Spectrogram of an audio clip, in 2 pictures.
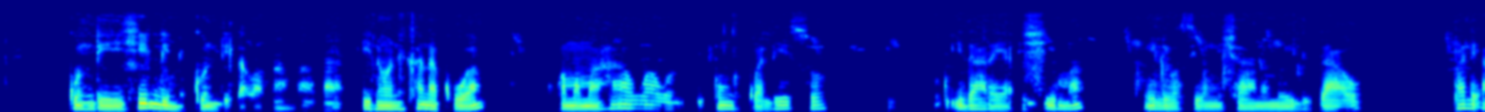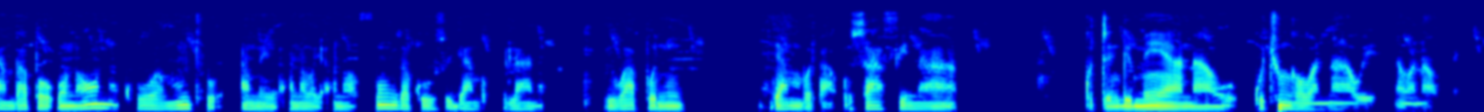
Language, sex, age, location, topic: Swahili, female, 36-49, Nakuru, health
